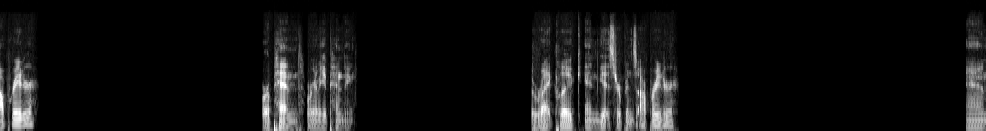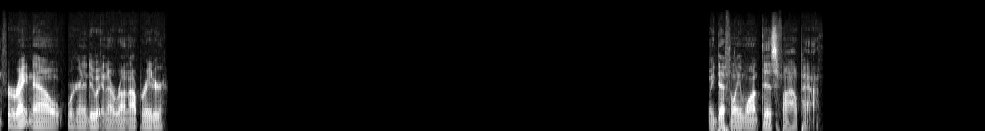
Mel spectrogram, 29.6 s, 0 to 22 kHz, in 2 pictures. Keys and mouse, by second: 9.2 click, 10.3 shift+v, 17.1 click, 17.6 middle click, 18.7-20.3 drag, 21.0 middle click, 21.9 middle click, 24.1 click, 25.6-26.9 drag.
